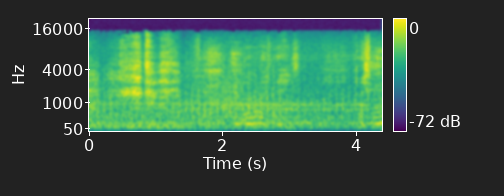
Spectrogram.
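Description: A badly wounded man's laboured breathing and faint murmured sounds over a steady background hiss.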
